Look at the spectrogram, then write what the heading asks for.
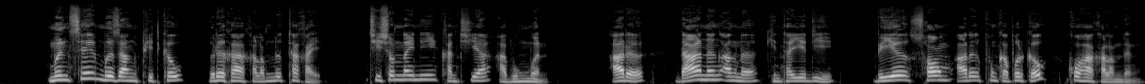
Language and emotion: Bodo, angry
